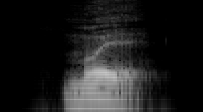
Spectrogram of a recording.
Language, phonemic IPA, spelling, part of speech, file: German, /mʊl/, Mull, noun, De-Mull.ogg
- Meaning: mould, loose earth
